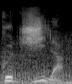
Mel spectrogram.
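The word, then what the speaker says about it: ゴジラ: enfin pour être complet sachez que cotinat se prononce en japonais koji là le nom viendrait d'un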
